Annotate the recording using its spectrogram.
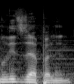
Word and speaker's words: Led Zeppelin: Я был доволен именем Led Zeppelin. Что-то было сродни Iron Butterfly, железная бабочка. Буква А была потом изъята из слова Lead. Так что беспечные американцы не будут теперь произносить слово как свинец.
